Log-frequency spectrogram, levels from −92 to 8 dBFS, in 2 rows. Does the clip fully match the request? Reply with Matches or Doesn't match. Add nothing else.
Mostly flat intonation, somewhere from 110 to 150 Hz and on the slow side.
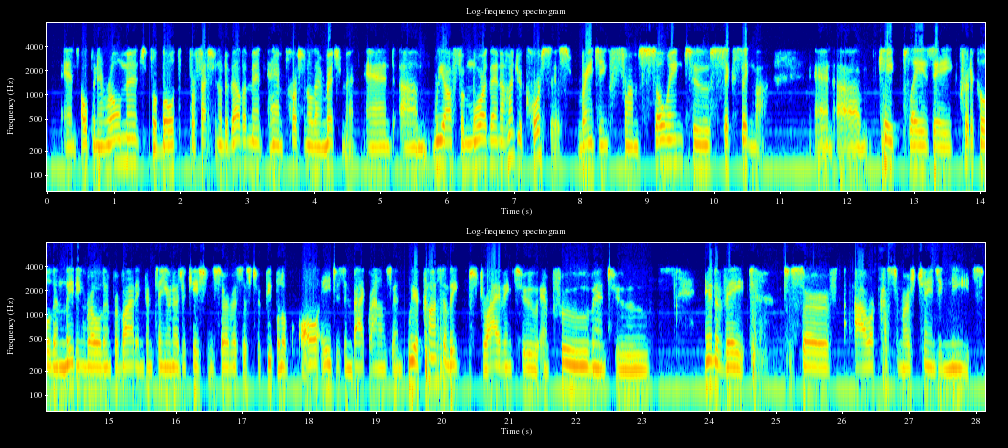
Matches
